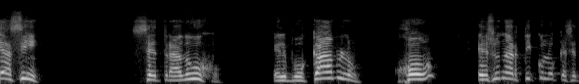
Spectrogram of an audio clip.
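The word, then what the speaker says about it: ὁ: Luego vean esta palabra en griego que se pronuncia jo.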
